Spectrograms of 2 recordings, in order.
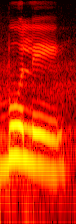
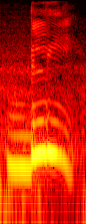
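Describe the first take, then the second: First: Bole said as one syllable like bowl; wrong way, bole. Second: Blee said sharp and loud as a separate syllable; correct ending blee. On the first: Teacher shows class the wrong ending bole. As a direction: mispronounce the ending of hyperbole as bole. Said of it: "You don't say it like bole". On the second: Teacher corrects class, saying the ending Blee. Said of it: "That's the way you pronounce it". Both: Shown as a demonstration.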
